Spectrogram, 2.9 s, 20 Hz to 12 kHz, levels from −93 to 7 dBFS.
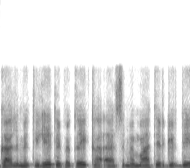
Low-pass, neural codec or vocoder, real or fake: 7.2 kHz; codec, 16 kHz, 2 kbps, FreqCodec, smaller model; fake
